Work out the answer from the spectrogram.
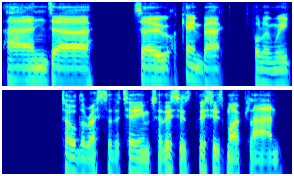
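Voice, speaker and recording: A middle-aged British man telling stories as a podcast guest, chatty and relaxed, often laughing. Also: on the low side, moderate pace, clean tone, no echo, studio quality. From Britain. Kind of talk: casual interview storytelling. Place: home, lives in Spain.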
